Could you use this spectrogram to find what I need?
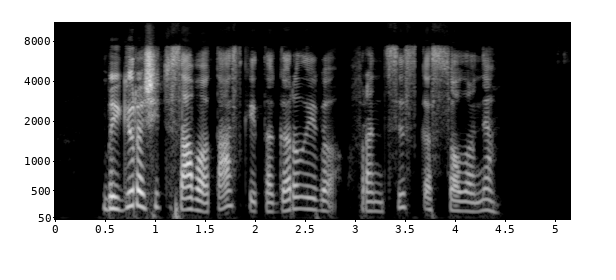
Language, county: Lithuanian, Utena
